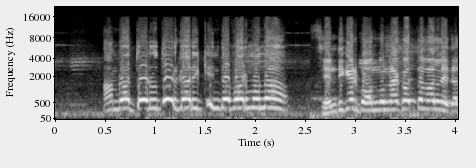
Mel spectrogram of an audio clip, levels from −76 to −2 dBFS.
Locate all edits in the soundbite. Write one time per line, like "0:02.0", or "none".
0:02.5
